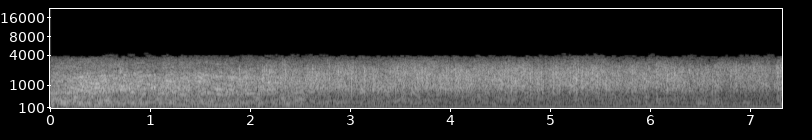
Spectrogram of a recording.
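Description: A large, impatient crowd murmurs and chatters continuously, a dense, steady wall of overlapping voices with no single speaker standing out, holding the same fairly loud level throughout.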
